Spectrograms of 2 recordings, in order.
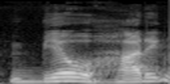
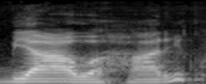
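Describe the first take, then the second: First: The first vowel is short. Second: The first vowel is long. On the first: The speaker calls it wrong. "व्यवहारिक नहीं" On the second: The speaker calls it right. "व्यावहारिक होता है"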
